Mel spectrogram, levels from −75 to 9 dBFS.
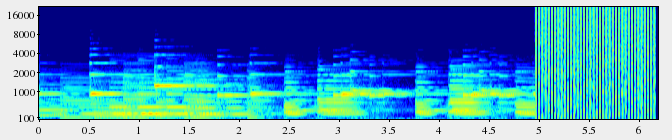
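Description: At 4.96 s the music gives way to a compressed stream played as audio, lasting to the end at 6.19 s. An AC-3 bitstream reached the output undecoded and was treated as ordinary samples, so each frame comes out as a burst of noise about 9.33 ms long, then zero padding, repeating at 31.25 Hz. The chatter pattern fits a 448 kbps AC-3 stream. That strict, even pulse of loud static separated by silence sets it apart from random digital noise or clipping.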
